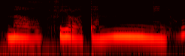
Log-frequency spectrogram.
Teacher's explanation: ادغام غنہ کے ساتھ، میم کو ہولڈ کریں گے دو سیکنڈس. منہ نون کو پورا ادا کریں گے لیکن جھٹکا نہ آئے.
